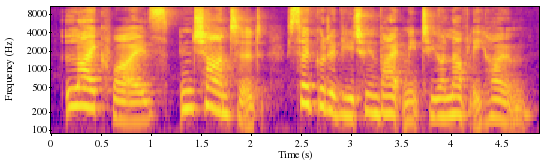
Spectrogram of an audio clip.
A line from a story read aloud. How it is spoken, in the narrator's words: Starling said in a lifeless voice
